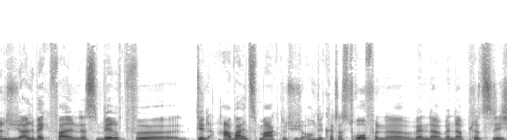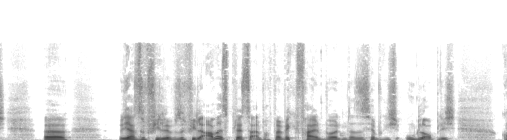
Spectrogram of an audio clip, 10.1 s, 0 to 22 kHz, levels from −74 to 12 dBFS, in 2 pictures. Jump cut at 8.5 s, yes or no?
yes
